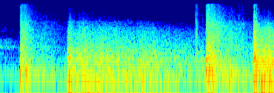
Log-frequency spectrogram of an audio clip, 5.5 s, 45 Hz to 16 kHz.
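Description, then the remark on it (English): Ceremonial cannons fire in Beijing, part of a 100-cannon salute marking a century of China's Communist Party: four heavy booms spaced a second or more apart, each sharp report trailing into a long rolling echo that fills the gaps. No one speaks. “A 100-cannon salute in Beijing today to mark a century of China's Communist Party.”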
